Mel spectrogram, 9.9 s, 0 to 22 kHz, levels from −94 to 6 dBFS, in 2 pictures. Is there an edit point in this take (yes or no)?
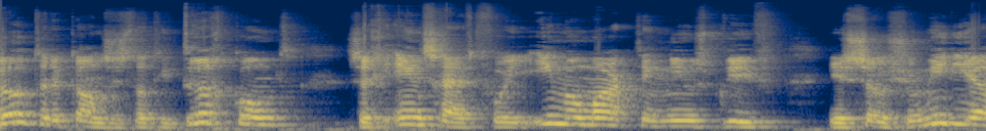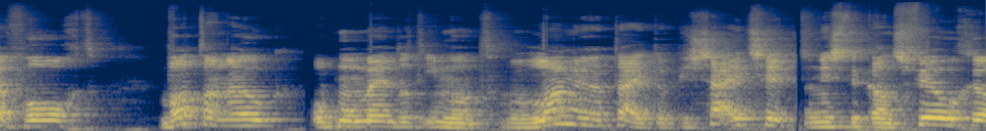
yes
